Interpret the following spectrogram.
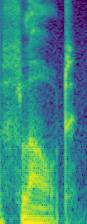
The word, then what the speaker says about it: fluyt: It was called the fluid, pronounced in the old Dutch tongue, something close to flout, a word that carries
